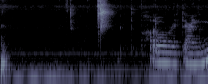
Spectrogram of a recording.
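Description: A paint cup set down on the work table with a knock, a light click about two seconds in, then a woman humming a couple of short notes near the end, the last one rising.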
